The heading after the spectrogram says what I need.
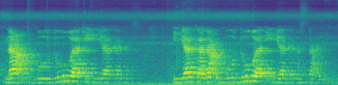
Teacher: memanjangkan harokat dhammah pada huruf dal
